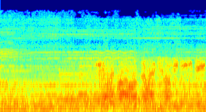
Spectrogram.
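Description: Steady low roar of Space Shuttle Atlantis's rockets during ascent, its solid rocket boosters and three liquid-fuel main engines at full throttle after throttle-up. About two seconds in, an indistinct radio voice joins, over background music.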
